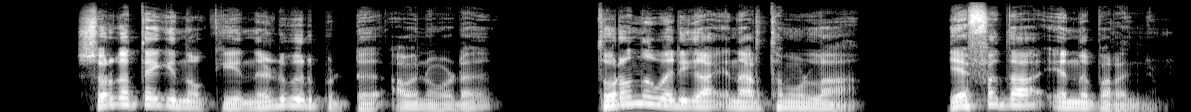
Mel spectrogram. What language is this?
Malayalam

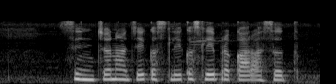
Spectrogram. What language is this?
Marathi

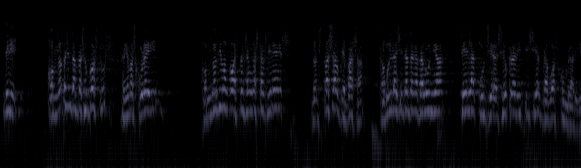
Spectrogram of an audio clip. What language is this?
Catalan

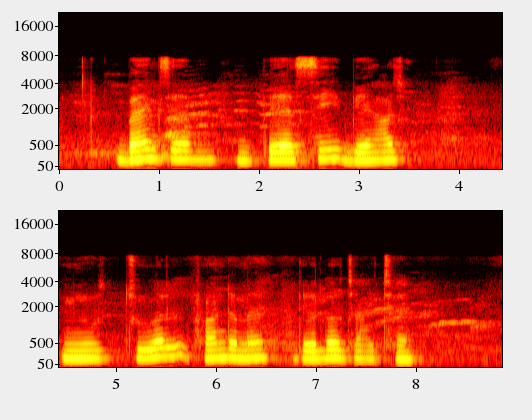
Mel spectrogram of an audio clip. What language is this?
Maithili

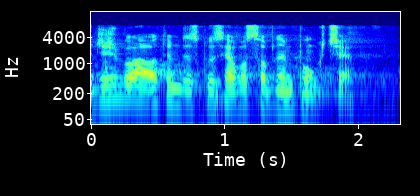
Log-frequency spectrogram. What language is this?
Polish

